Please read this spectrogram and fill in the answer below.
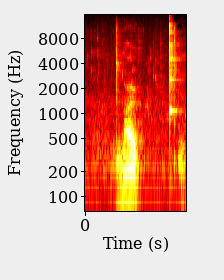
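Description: A single sharp clink of metal cutlery against dishware near the end, ringing briefly.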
